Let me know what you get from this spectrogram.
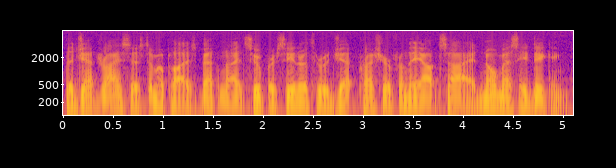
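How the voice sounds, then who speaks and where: A man's voice: low-pitched, big pitch swings, brisk, darkish tone. An American man reading a scripted 1970s local commercial as its announcer.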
